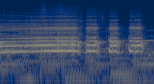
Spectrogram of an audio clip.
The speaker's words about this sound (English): And let's just say that one particularly cantankerous chicken starts squawking. What the heck's wrong with that creature?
